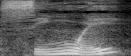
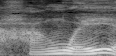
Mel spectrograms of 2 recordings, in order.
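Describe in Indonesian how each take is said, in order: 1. Suku kata pertama diucapkan xing. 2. Suku kata pertama diucapkan hang. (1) "dibaca xing wei ya" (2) "Bukan dibaca hang wei ya di sini"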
